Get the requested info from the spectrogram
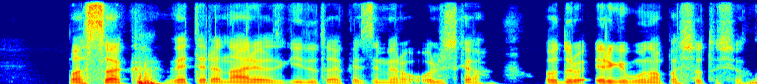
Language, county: Lithuanian, Šiauliai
